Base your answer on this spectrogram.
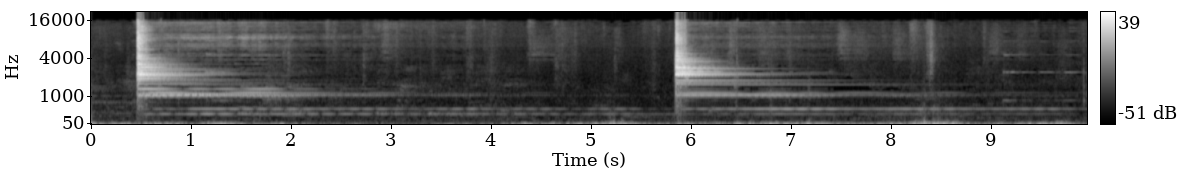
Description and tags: metal bell
the sound of two aluminum tubes hitting together. recorded by a SONY Linear PCM recorder in a metal-welding warehouse.
bell, metal, ai09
